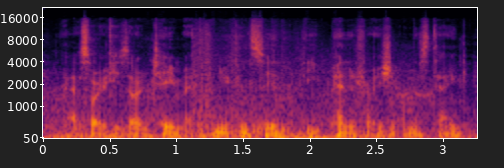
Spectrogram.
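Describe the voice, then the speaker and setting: A quiet man with an Australian accent speaks in a very deep, low voice. Audible room echo surrounds him, and music plays in the background. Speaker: gaming video reviewer. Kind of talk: game review commentary. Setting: at home, others asleep. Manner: speaking quietly.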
